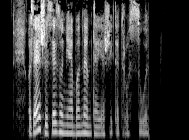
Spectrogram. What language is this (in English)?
Hungarian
